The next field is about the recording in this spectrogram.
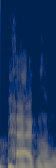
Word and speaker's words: Paglen: Um, tell tell me the, the story is about Trevor Paglen.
